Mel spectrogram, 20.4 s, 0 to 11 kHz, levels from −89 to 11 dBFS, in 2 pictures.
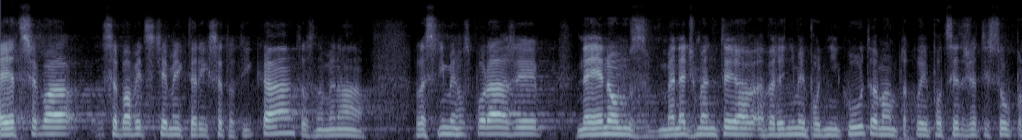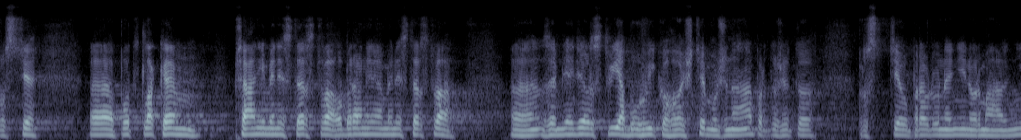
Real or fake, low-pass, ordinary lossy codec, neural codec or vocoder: real; 7.2 kHz; Opus, 16 kbps; none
